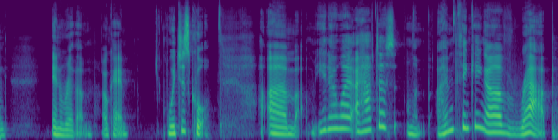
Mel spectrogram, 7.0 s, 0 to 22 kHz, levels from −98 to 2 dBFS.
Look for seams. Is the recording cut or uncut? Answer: cut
